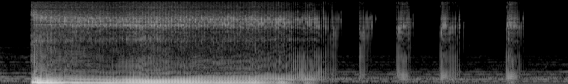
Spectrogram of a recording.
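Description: During a class breathing exercise, a loud, buzzy raspberry is blown with the lips, held for about three seconds and wavering in pitch, followed by four short sputtering bursts. No one speaks.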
